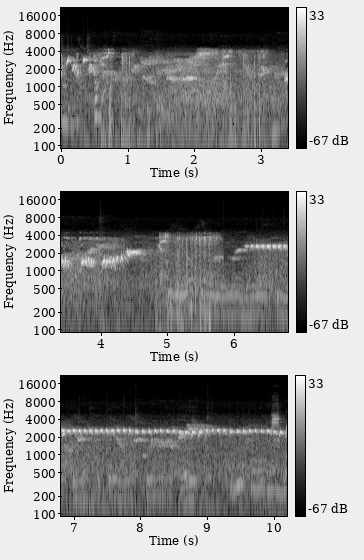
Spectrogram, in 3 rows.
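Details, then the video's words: White-rumped shama in full song, played in the afternoon as a lure to make other shamas respond and sing; jumbled whistles and chatter, then a rapid even trill of high notes for the last four seconds. "Pancingan Sore Murai Batu Gacor di Jamin 100% RESPON buat pancingan murai batu pastol agar bunyi"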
